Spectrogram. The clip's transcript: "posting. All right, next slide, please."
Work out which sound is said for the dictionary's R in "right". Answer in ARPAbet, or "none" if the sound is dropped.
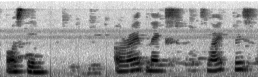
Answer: R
